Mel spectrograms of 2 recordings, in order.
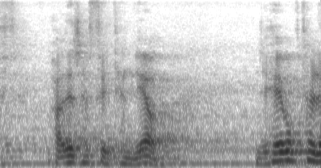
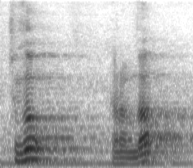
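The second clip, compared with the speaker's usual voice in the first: crisp barked salute, pitched up; military salute. Acted. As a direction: snap out the salute like a soldier. Soldier salutes on camera.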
